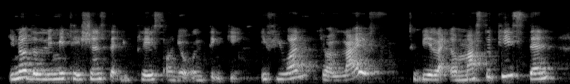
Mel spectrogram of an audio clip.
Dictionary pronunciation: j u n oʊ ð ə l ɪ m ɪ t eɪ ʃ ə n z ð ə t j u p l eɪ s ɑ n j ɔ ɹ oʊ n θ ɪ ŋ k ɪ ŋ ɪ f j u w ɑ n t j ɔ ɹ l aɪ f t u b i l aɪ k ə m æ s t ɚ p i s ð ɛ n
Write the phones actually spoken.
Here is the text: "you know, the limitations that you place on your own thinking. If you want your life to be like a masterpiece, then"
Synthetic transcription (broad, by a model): j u n oʊ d ə l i m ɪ t eɪ ʃ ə n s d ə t j u p l eɪ s ɑ n j ɔ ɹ oʊ n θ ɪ ŋ k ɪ ŋ ɪ f j u w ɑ n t j ɔ l aɪ f t u b i l aɪ k ə m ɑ s t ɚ p i s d ɛ n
